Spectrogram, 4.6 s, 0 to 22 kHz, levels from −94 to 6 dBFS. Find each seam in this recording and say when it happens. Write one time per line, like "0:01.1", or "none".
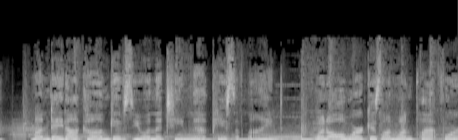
none

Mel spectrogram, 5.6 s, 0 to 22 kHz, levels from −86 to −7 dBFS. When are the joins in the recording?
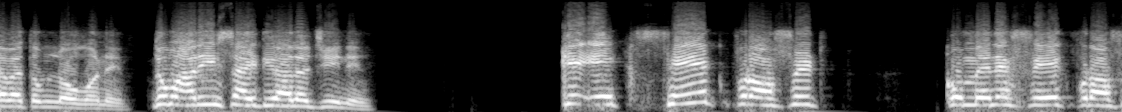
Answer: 0:02.1

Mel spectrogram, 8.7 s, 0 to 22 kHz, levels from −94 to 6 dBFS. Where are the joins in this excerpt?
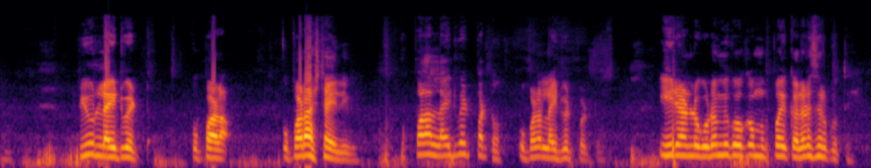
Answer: none

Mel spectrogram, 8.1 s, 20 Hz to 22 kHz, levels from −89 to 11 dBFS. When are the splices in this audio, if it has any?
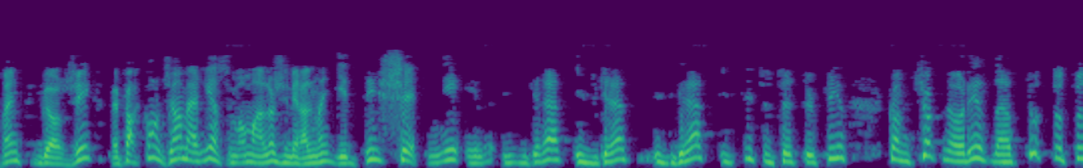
0:05.7

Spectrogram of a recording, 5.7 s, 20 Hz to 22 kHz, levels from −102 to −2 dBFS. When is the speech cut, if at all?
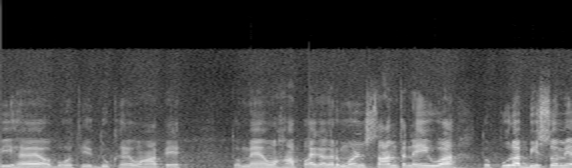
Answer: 0:03.1

